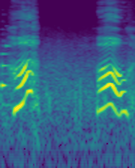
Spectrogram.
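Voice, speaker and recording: A woman's voice: very high-pitched, very animated, very slow, fairly bright tone, slight background noise, full character voice, rough recording. A woman voicing a shy, polite young child in a video game, timid and earnest. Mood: apologetic, subdued. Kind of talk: video game character acting. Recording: music playing behind the voice.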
